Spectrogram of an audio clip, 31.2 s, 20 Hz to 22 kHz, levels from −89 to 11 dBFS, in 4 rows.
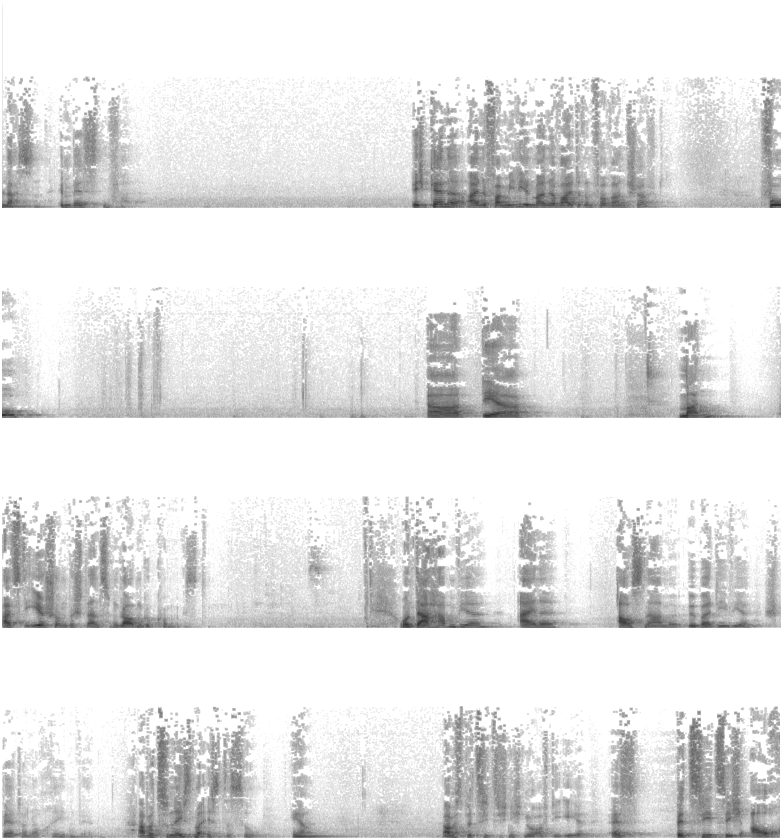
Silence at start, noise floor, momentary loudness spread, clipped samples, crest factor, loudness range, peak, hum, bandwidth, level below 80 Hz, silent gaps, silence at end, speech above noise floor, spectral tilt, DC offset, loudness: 0 s; -56 dBFS; 20 LU; under 0.1%; 24 dB; 6 LU; 0 dBFS; none; 14 kHz; -66 dBFS; none; 0 s; 35 dB; -3.5 dB/octave; under 0.1%; -21 LUFS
